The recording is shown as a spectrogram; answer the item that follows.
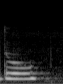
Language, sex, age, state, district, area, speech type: Hindi, female, 18-30, Madhya Pradesh, Chhindwara, urban, read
